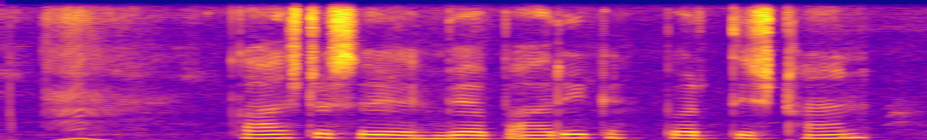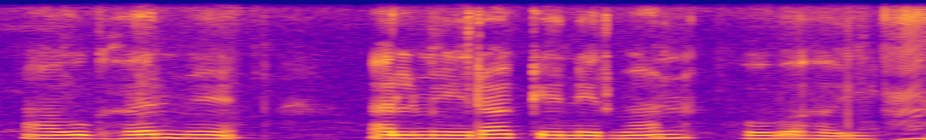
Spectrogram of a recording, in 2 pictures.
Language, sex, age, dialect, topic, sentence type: Magahi, male, 18-24, Central/Standard, banking, statement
